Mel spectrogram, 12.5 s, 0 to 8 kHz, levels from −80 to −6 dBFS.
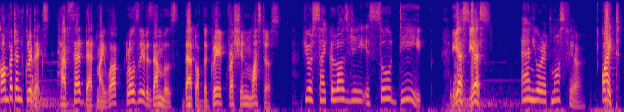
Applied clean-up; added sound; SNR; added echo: none; Piano; 17 dB; none.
